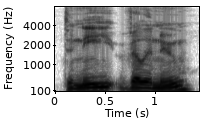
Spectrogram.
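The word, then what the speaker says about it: Denis Villeneuve: looking forward here this is from delhi delhi denis villeneux i believe is how it's pronounced the director of the upcoming of dune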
